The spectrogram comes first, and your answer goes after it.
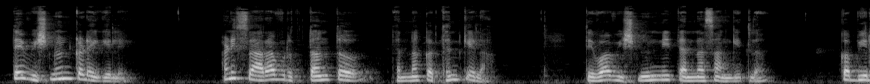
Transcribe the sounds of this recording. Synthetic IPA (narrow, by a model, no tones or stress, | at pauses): t̪eʋiɕɳunkəɽeɡele | aɽ̃isaɾaʋɾut̪ːãnt̪ət̪janːakət̪ʰənkela̰ | t̪eʋ̤aʋiɕɳunːiːt̪janːasaŋɡit̪lə | kəbiɾ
